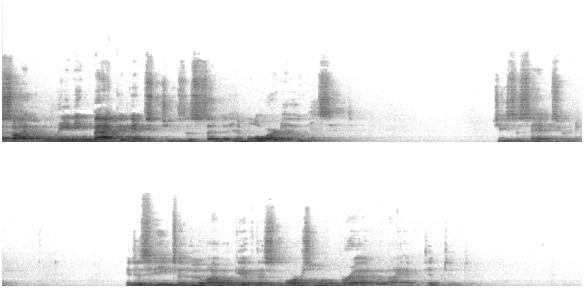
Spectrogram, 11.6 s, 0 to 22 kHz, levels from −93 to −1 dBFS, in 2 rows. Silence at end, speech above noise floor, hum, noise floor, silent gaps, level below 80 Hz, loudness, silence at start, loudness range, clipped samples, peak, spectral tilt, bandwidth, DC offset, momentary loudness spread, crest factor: 1.25 s; 50 dB; none; -78 dBFS; none; -78 dBFS; -28 LUFS; 0 s; 15 LU; under 0.1%; -6 dBFS; -5.5 dB/octave; 13.5 kHz; under 0.1%; 18 LU; 24 dB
